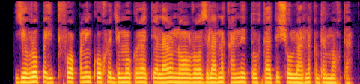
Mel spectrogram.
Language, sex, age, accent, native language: Uzbek, male, 19-29, Namangan, Uzbek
